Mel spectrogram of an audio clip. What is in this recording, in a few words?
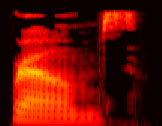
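"roams", British English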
